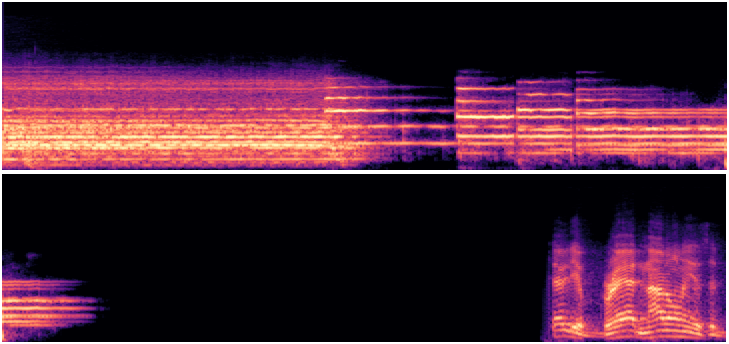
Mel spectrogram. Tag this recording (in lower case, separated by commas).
speech, music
